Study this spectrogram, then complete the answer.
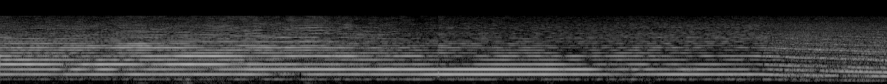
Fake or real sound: real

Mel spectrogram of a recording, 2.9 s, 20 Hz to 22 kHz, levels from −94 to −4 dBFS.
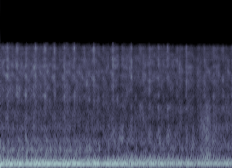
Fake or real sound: fake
